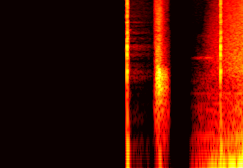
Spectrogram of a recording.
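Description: Digital silence, then a sharp click about a second and a quarter in and a short pop a moment later: the button-press sound effects of an animated like-and-subscribe outro.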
